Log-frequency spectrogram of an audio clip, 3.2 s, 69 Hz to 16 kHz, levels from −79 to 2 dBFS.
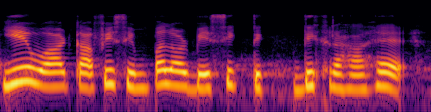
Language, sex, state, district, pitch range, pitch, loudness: Hindi, female, Assam, Sonitpur, 220-260 Hz, 240 Hz, -12 LUFS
